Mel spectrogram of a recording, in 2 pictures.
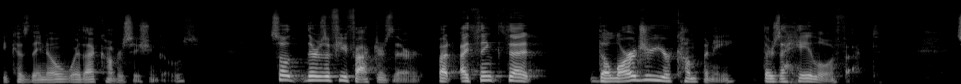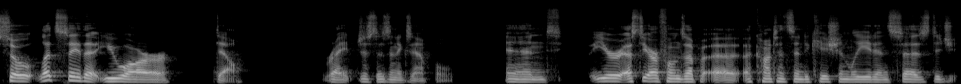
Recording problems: none

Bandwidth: 14.5 kHz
